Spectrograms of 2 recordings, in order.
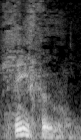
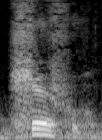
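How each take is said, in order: First: It is said with an English-style accent. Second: It is said with a native Mandarin accent. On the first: "foreign pronunciation would be" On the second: "actual pronunciation would be"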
